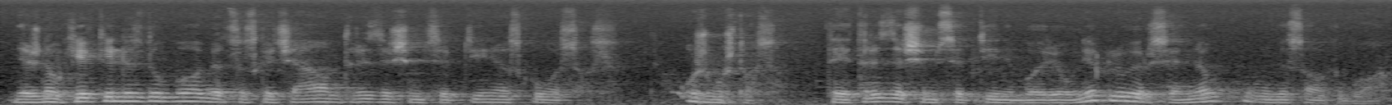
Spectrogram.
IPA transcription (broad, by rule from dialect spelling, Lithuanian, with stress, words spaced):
nʲɛʒʲɪˈnɐʊ ˈkʲiɛk tʲiː lʲɪzˈduː ˈbʊʋoː bʲɛt sʊskɐɪˈt͡ʃʲæːʋoːm ˈtʲrʲɪzʲdʲɛʃʲɪm sʲɛpʲˈtʲiːnʲoːs ˈkuɔsoːs ˈʊʒmʊʃtoːs tɐɪ ˈtʲrʲɪzʲdʲɛʃʲɪm sʲɛpʲˈtʲiːnʲɪ ˈbuɔ ɪr jɛʊˈnʲɪklʲuː ɪr sʲɛˈnʲuː nʊ ʋʲɪˈsoːkʲuː ˈbuɔ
